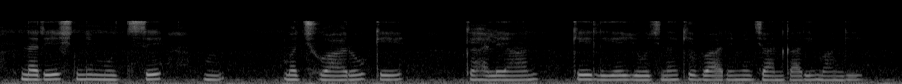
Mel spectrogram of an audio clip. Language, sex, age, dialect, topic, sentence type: Hindi, female, 18-24, Marwari Dhudhari, agriculture, statement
